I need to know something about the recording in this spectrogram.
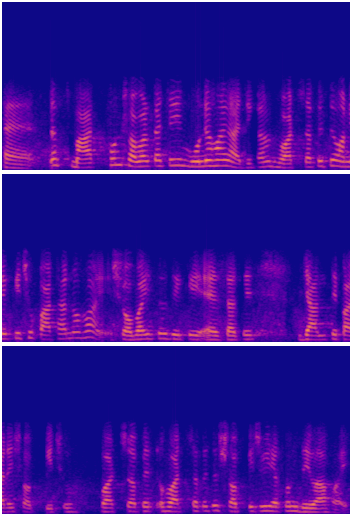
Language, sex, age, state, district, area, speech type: Bengali, female, 30-45, West Bengal, Kolkata, urban, conversation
